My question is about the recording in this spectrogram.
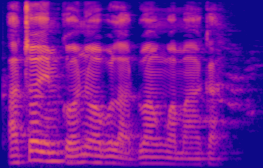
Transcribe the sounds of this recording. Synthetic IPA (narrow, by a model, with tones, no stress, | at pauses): a˨t͡ʃɔ˦ɣɪ˦m̩˦ko˦ɲe˦ɔ˦bʊ˦la˨dʊ˦a˦ŋ̩ʷ˦a˨ma˨a˦ka˦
